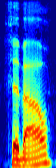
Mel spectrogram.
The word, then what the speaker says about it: Thibaw: On November 28th in 1885, this is when the British Imperial Army conquered Burma and said King, we're going to mispronounce some of these, Thibaw, maybe? – I think that's right.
